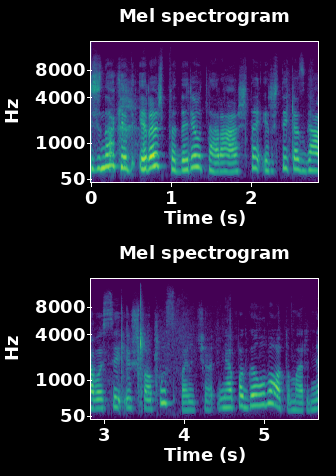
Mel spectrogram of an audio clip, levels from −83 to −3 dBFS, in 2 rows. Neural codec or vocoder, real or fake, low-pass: none; real; 14.4 kHz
